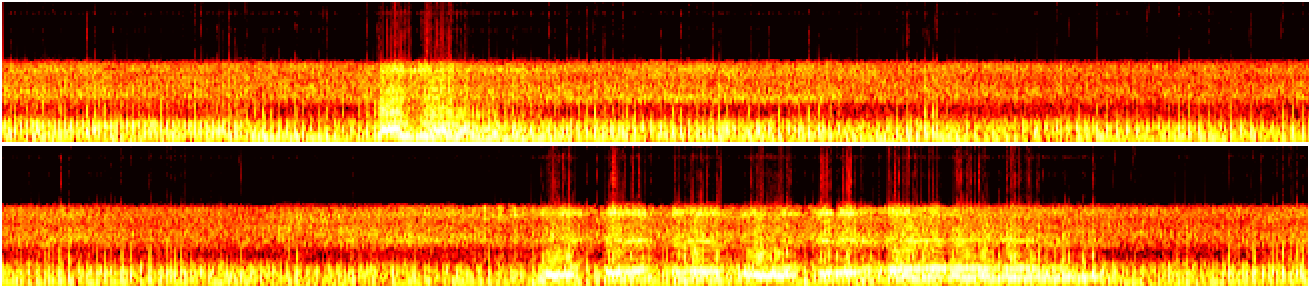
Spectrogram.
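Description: Motorcycle engine running while riding slowly in town traffic, with other scooters and motorbikes running close by. The engine note rises and falls a few times, once about two seconds in and several times in the last few seconds.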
